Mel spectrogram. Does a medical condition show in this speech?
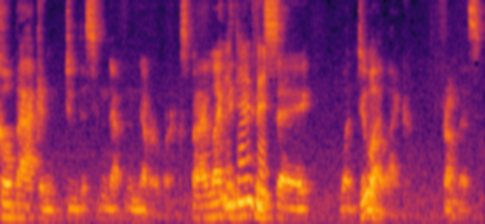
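No.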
